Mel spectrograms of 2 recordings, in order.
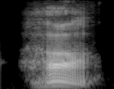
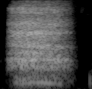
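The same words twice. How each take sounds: First: The h is voiced with the vocal cords vibrating. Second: The h is breathed without vocal cord vibration. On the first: The speaker calls it right. "it was a voiced, not a ha, but a ha" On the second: The speaker calls it wrong. "not a ha"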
